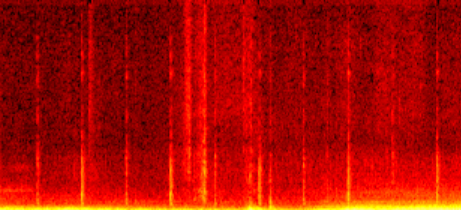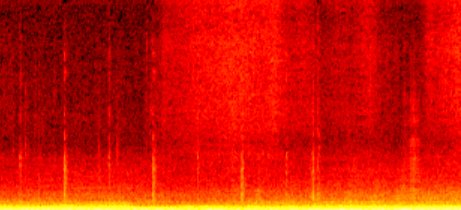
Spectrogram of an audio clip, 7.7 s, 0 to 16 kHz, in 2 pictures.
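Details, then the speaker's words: 2024 Mazda CX-50 Meridian Edition, 2.5 L four-cylinder with a 6-speed automatic, driving in normal mode: irregular light ticking and rattling from the rear of the cabin over steady engine and road drone. "you start to hear that rattle from the back creeping back"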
